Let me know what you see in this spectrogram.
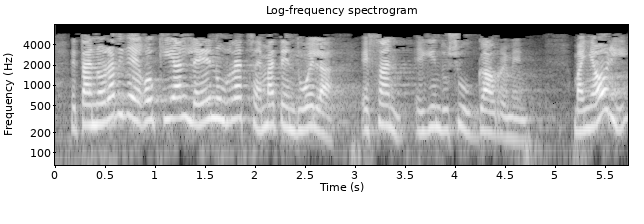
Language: Basque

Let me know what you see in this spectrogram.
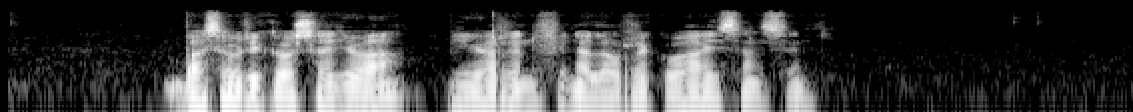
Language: Basque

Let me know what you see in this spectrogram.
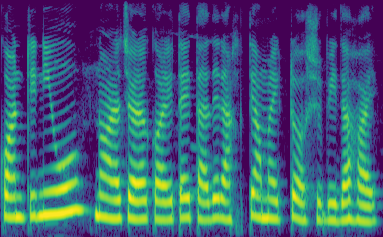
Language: Bangla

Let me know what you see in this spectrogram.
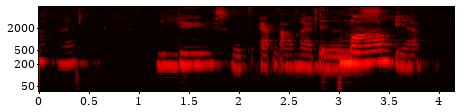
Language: Danish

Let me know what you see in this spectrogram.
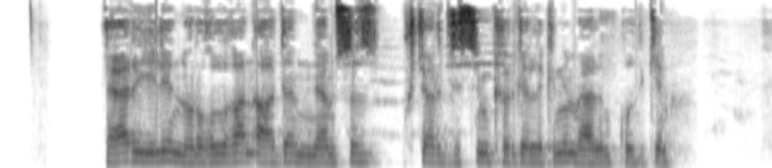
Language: Uyghur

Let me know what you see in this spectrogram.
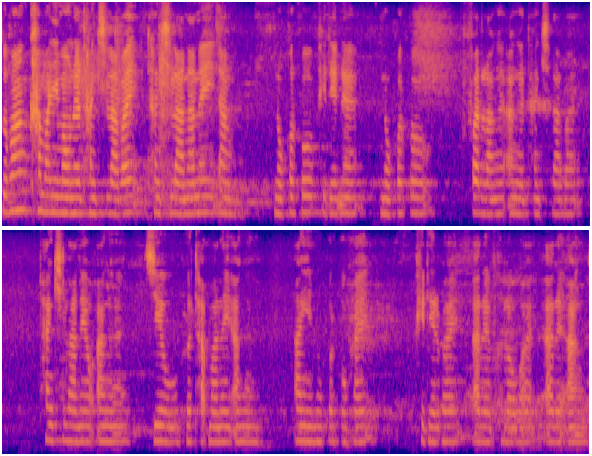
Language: Bodo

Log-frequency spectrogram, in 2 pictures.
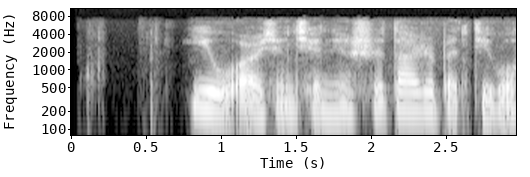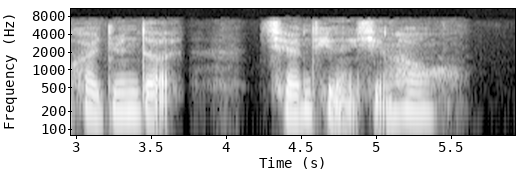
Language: Chinese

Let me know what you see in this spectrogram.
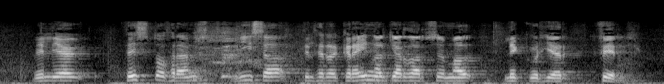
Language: Icelandic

